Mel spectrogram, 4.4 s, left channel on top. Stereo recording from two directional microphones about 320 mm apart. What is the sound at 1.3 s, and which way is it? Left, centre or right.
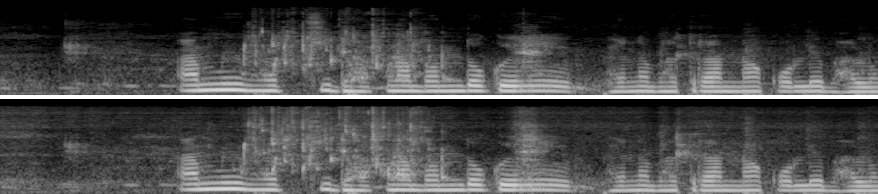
Speech, centre.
